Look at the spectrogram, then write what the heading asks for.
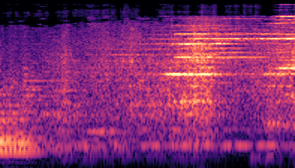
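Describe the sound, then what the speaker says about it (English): The Blue Train, a South African passenger train, squeals and hums as it rolls along, a loud steady metallic whine of wheels with a sustained tonal ring and no voices. "It's time to wave goodbye to the blue train"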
